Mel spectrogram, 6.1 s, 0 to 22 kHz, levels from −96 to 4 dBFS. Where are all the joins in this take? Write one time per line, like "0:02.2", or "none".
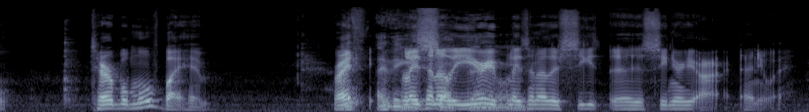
none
